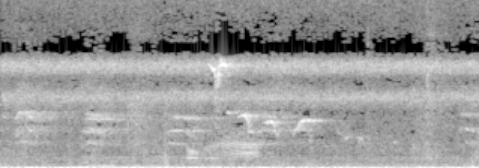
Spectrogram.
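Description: Outdoor ambience of a low steady rumble with birds chirping and insects. A short wavering call comes about two seconds in.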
